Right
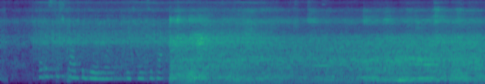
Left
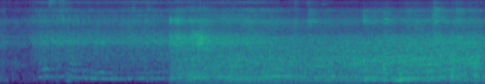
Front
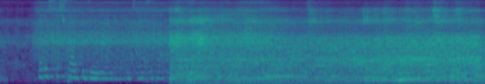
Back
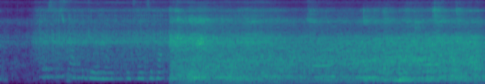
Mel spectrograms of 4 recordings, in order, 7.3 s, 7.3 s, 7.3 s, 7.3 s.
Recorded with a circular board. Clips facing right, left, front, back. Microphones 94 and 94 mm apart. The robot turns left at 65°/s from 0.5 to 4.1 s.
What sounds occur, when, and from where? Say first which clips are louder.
0.6 s a woman speaking: right 1 dB, front 2 dB; 20° right, 0.7 m; by 2.4 s 140° right, 0.7 m
2.5 s running footsteps: right 1 dB, back 1 dB; 85° right, 0.9 m; by 7.2 s 90° left, 3.5 m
